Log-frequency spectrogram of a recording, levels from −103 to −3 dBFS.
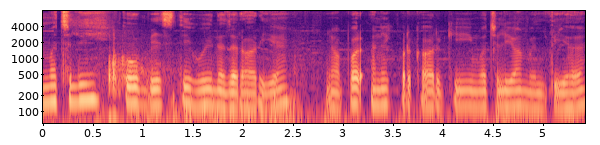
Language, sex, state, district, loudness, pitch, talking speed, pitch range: Hindi, male, Uttar Pradesh, Muzaffarnagar, -21 LUFS, 125 Hz, 175 wpm, 115-145 Hz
